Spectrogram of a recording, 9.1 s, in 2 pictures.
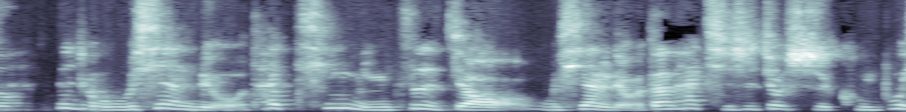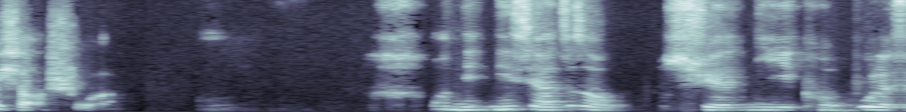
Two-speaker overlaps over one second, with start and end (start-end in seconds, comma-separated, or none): none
